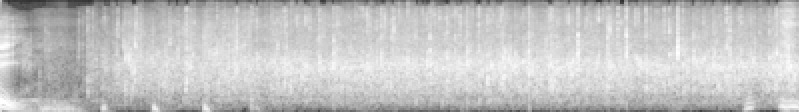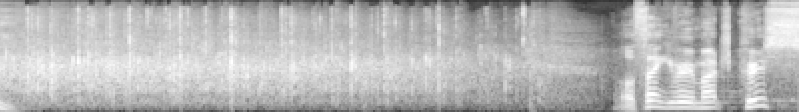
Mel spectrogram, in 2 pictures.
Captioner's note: applause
